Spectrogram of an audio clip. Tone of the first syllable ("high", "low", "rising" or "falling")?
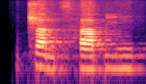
falling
